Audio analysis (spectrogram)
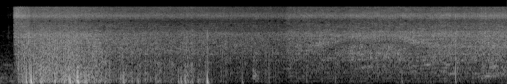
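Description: Onion paste fries in hot oil with a loud, continuous sizzle and hiss close up, along with a few sharp crackles and spatters and no talking.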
